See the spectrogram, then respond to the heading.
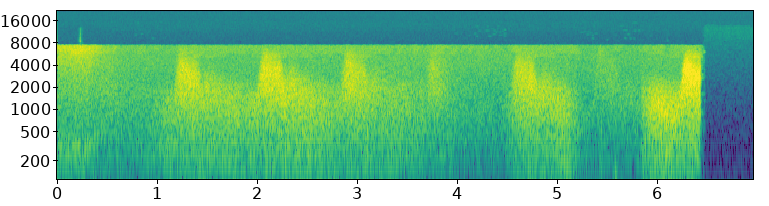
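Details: Carotid ultrasound Doppler: harsh, high-pitched, turbulent whooshing pulses about every second, the flow signal of severe internal carotid artery stenosis.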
